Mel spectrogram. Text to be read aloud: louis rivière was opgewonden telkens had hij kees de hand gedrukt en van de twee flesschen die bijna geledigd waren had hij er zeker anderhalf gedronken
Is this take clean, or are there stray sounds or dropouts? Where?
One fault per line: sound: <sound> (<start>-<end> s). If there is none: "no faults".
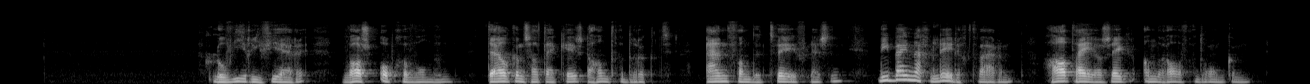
no faults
